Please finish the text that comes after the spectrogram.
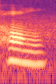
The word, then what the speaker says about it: Hong: you just say your name, please, and just spell it. My name is Zong Hong.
